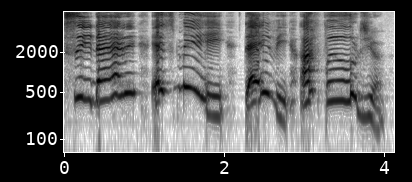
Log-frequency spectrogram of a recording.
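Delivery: put-on very high, slow, delighted laughing boy voice. A boy takes off his tiger costume head and speaks to his father: laughing, delighted. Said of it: "a laughing boy, delighted with his antics".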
